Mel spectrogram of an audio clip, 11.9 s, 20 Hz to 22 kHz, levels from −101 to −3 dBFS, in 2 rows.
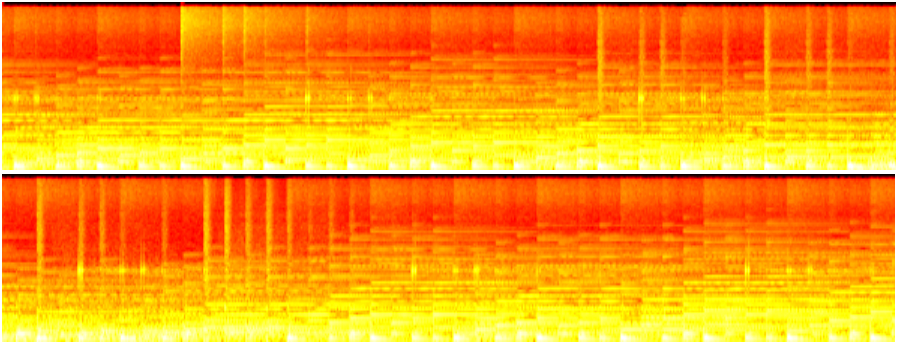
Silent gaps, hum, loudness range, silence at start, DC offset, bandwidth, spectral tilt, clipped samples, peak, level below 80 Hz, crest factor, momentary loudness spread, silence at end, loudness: none; none; 1 LU; 0 s; under 0.1%; over 20 kHz; -6.5 dB/octave; under 0.1%; 0 dBFS; -24 dBFS; 12 dB; 2 LU; 0 s; -14 LUFS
